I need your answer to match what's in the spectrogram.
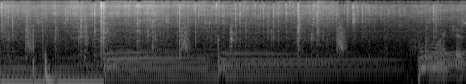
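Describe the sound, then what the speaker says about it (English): Bread toasts in butter beside ham in a skillet, giving a soft, steady sizzle with crackling pops, while a low humming tone runs underneath, close and without talk. "add a little bit of butter so that our bread can start getting toasted"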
